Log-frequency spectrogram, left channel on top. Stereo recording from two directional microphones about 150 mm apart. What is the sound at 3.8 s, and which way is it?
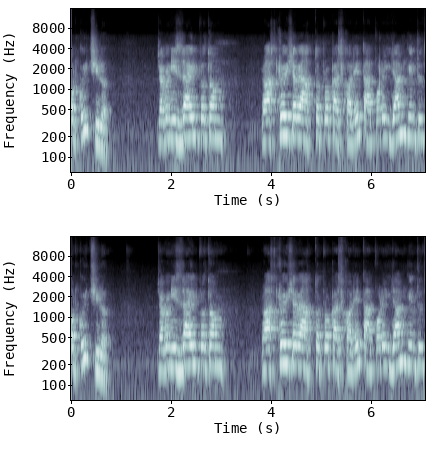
Speech, 25° right (ahead or behind).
